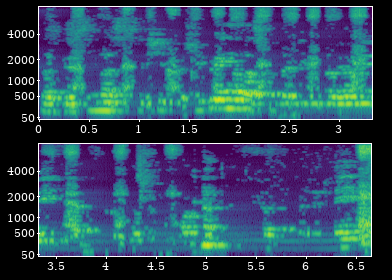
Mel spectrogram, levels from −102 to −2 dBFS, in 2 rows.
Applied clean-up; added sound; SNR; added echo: classical method spectral subtraction.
